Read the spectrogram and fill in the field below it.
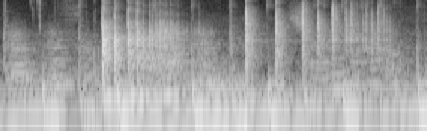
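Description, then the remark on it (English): Several dice clatter and tumble across a hard tabletop, a quick flurry of sharp clicks and knocks that bounce and settle over a few seconds, with no voices. Players are rolling stealth checks in a tabletop role-playing game. “Fuck these dice.”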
